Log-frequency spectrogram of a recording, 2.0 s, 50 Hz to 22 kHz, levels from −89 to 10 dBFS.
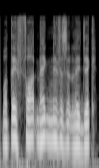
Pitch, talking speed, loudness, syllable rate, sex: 135 Hz, 150 wpm, -14 LUFS, 4.8 syllables/s, male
